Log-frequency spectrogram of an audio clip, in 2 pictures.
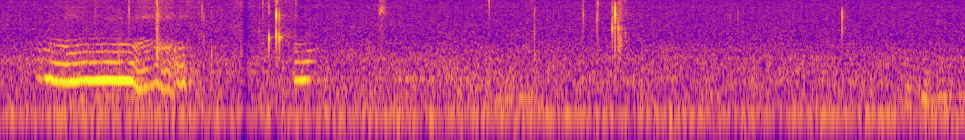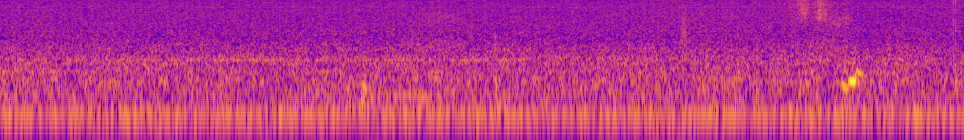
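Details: Cavalier King Charles Spaniel puppies from Robin's litter, watched indoors on a kitchen camera: one clear, high, wavering whine near the start, then quiet room hum with faint scattered squeaks.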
